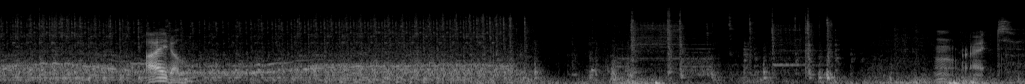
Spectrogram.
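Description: Sewing machine stitching quilted tote fabric, a steady continuous motor whir with a fast mechanical rhythm for about five seconds, then stopping, followed by scattered handling clicks and rustles while a person speaks briefly.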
